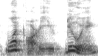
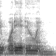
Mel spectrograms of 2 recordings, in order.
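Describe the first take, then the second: First: "What are you doing" slowly, word by word; careful, slow textbook "What are you doing"; textbook English. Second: "What are you doing" run together casually; relaxed, linked-up "What are you doing"; casual American flavor. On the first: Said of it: "Like the textbook English". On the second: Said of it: "Really put in that flavor". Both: Shown as a demonstration.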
